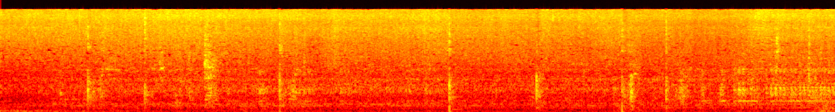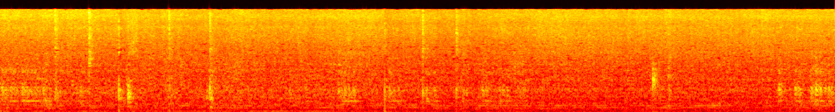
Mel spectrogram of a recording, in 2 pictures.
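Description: Sliced tomatoes, garlic and onions sizzling in hot oil in a metal wok, stirred with a metal spatula that clicks and scrapes against the pan every second or so at uneven intervals.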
